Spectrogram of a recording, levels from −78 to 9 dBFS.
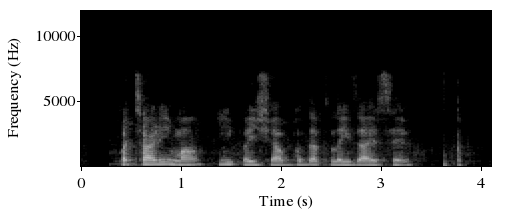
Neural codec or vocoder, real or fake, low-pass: codec, 16 kHz, 4.8 kbps, FACodec; fake; 7.2 kHz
